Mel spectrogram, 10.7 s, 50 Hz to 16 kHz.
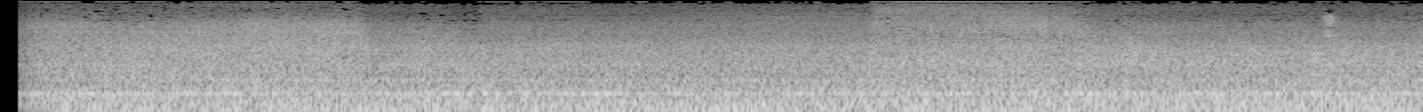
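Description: Cabin noise inside a moving 81-775/776/777 metro car: steady rumbling running noise with a constant mid-pitched hum over it.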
